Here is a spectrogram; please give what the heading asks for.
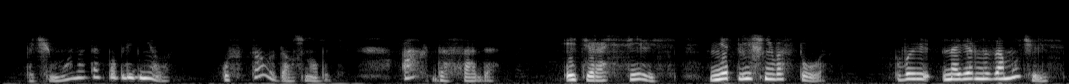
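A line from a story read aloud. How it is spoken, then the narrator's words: Tender, affectionate. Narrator (Russian): ласково говорит Лили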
